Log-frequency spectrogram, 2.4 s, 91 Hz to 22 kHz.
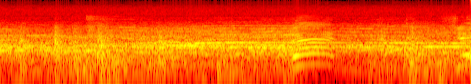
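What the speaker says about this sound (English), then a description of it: "The crowd starting to pick up the chant" A crowd at a 1986 Central States wrestling match roars and chants in a noisy arena, with loud overlapping cheers and shouts alongside a commentator's voice.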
